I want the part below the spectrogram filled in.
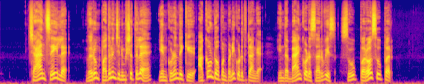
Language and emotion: Tamil, happy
